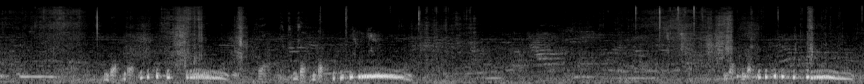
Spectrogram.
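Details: Pigeon coos in low, warbling phrases: stuttered lead-in notes build to a swelling throaty hum, heard twice with a quieter gap between.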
